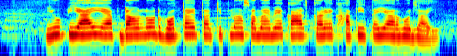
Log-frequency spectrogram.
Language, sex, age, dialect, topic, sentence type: Magahi, female, 31-35, Western, banking, question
